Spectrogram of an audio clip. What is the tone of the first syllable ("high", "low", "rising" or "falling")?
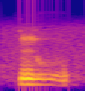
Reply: falling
